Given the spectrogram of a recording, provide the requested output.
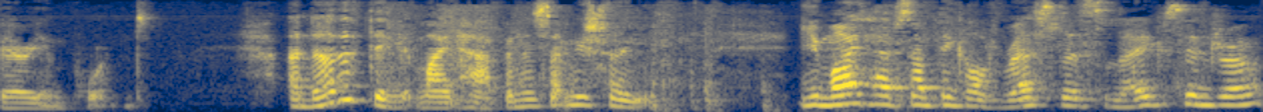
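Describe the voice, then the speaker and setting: Somewhat breathy air runs through this voice. The intonation moves in a lively way. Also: woman. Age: 60s. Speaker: wellness coach. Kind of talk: tutorial.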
